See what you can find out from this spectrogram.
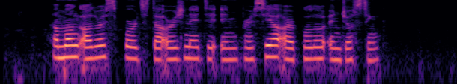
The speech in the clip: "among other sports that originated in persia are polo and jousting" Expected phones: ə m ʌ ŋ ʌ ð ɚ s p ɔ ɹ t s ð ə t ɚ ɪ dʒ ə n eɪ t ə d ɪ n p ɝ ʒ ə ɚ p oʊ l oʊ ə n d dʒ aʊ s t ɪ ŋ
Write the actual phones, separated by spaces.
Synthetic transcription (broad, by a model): ə m ʌ ŋ ʌ ð ɚ s p ɔ ɹ t s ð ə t ɚ ɪ dʒ ə n eɪ t ə d ɪ n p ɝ s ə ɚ p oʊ l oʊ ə n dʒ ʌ s t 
